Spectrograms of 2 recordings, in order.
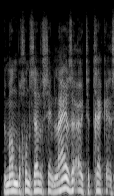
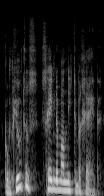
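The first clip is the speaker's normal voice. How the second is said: plain reading voice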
